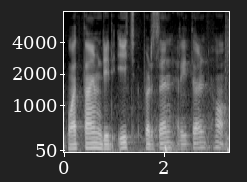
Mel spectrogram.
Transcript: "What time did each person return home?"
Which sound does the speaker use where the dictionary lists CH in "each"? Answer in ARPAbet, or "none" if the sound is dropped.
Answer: CH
